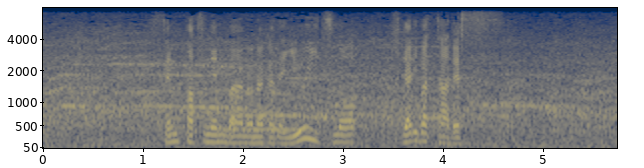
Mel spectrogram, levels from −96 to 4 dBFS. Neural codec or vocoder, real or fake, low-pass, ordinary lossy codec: none; real; 7.2 kHz; none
